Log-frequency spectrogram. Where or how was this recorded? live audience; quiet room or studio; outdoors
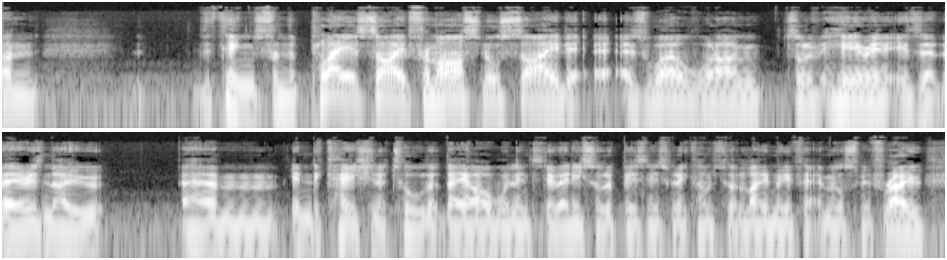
outdoors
